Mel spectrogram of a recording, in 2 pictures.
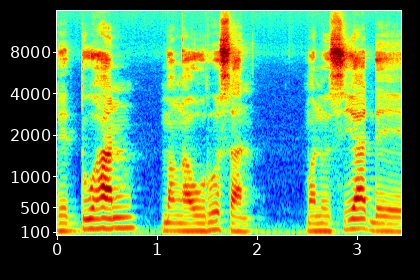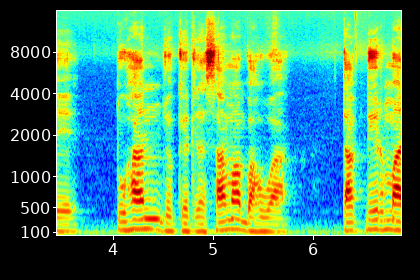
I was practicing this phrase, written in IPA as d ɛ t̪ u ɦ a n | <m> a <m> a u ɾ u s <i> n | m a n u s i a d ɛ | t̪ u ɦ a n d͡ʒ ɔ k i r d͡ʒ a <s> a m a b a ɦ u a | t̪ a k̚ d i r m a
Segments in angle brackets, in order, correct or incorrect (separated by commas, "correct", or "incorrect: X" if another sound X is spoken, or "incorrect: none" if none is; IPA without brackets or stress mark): correct, incorrect: ŋ, incorrect: a, correct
